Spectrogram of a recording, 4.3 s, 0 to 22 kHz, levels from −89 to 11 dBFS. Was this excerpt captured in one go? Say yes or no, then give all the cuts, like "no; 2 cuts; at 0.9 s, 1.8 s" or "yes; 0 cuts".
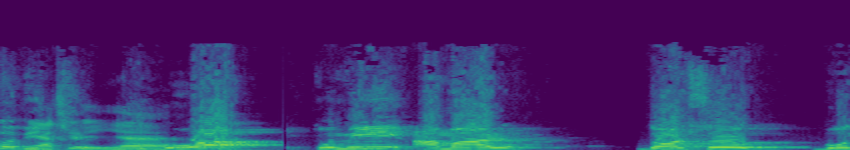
no; 1 cut; at 1.4 s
